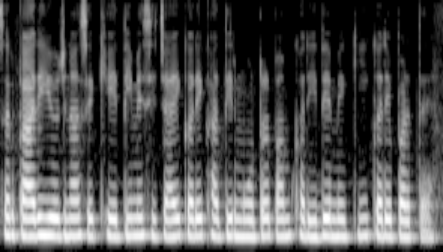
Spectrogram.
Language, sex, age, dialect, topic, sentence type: Magahi, female, 51-55, Southern, agriculture, question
